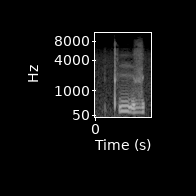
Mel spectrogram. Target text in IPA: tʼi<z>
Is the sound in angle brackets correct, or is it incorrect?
correct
